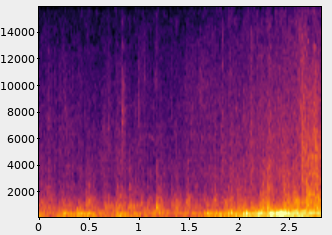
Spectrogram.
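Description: Racing pigeons coo softly and repeatedly while feeding in a loft, low murmuring calls close by that grow a little louder toward the end, with no talking.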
